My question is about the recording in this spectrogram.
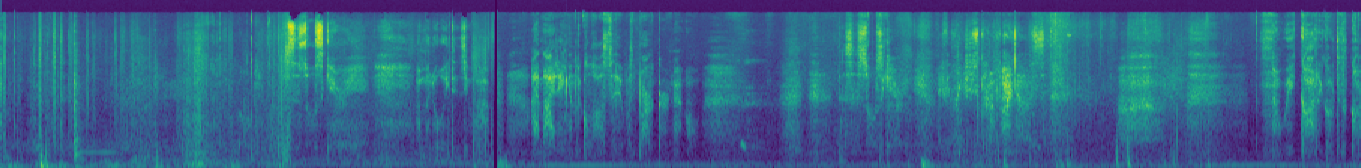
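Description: Hushed whispering voices, with a few sharp knocks of handling noise.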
